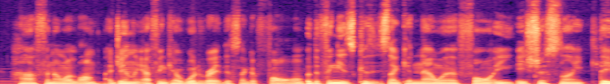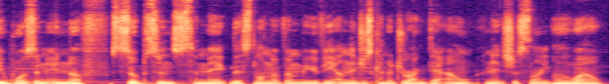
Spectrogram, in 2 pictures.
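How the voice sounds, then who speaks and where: A man's voice: on the low side, a little mellow. A young man reviewing movies in a casual, rambling, sardonic way, full of "like" fillers.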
